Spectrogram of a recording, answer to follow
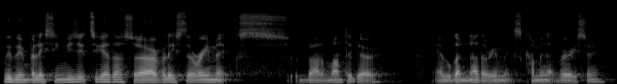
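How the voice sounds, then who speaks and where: A man, answering interview questions in a relaxed, rambling way with many ums and likes. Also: fairly low pitch, fast. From New Zealand. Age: 30s.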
